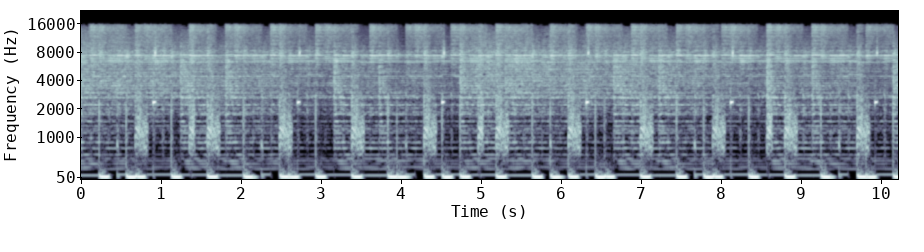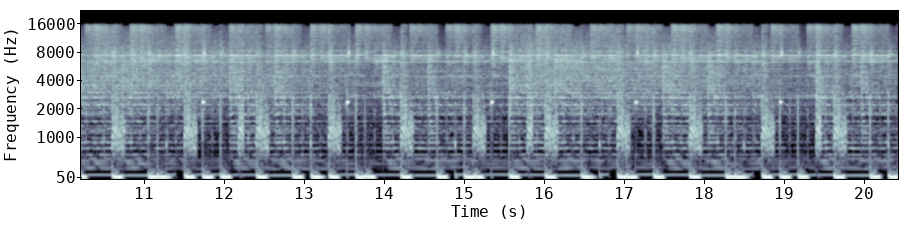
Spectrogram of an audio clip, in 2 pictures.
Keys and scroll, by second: 7.1-7.9 typing, 18.9 ctrl+KP_Add, 19.1 ctrl+KP_Add.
